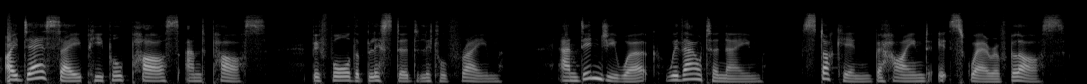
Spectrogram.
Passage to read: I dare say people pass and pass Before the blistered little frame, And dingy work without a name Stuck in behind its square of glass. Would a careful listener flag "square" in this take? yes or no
no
